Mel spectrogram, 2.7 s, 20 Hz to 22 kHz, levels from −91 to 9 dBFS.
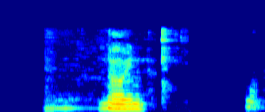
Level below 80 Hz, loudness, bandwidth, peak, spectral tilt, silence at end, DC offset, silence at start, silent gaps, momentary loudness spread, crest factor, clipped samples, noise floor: -68 dBFS; -26 LUFS; 8 kHz; -10 dBFS; -6.5 dB/octave; 0.1 s; under 0.1%; 0.45 s; 1.95-2.44 s; 25 LU; 20 dB; under 0.1%; -46 dBFS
